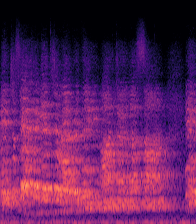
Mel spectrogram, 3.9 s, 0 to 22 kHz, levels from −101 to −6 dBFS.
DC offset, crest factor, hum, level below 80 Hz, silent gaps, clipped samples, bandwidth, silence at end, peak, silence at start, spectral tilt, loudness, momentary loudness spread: under 0.1%; 16 dB; none; -58 dBFS; none; under 0.1%; 13.5 kHz; 0 s; -20 dBFS; 0 s; -3.5 dB/octave; -36 LUFS; 9 LU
